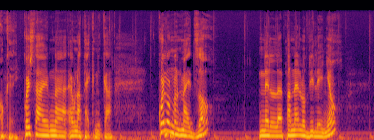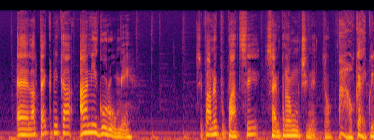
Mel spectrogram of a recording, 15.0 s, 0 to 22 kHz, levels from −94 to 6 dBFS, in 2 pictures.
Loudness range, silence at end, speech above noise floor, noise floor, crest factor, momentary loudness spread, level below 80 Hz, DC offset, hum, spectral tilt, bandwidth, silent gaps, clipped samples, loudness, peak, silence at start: 2 LU; 0 s; 26 dB; -39 dBFS; 14 dB; 12 LU; -32 dBFS; under 0.1%; none; -5.5 dB/octave; 16 kHz; none; under 0.1%; -14 LUFS; -2 dBFS; 0 s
